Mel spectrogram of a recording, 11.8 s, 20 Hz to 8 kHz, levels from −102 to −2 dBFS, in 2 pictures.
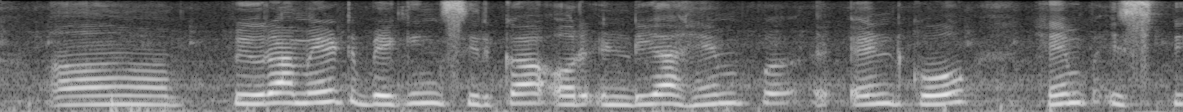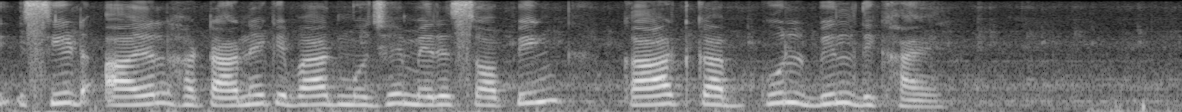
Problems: none marked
